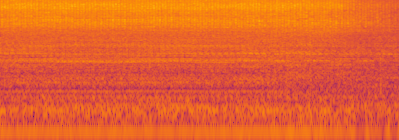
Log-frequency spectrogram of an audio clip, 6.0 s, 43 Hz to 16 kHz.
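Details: 2013 Ford EcoBoost truck, 86k miles, which started with a small coolant leak: at idle a quick, somewhat uneven ticking, roughly four a second, over an on-and-off rough growl; cause unknown.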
